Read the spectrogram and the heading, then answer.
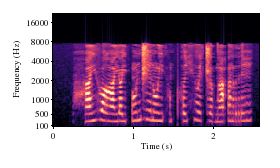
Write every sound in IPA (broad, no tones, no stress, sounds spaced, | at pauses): h ã j v ə ʁ ã j œ j ʔ ũ d͡ʒ i ɾ ũ j h ə̃ pʰ ə ç u ɪ̯ t͡ʃ ɔ d ã ʔ ə̃ r i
